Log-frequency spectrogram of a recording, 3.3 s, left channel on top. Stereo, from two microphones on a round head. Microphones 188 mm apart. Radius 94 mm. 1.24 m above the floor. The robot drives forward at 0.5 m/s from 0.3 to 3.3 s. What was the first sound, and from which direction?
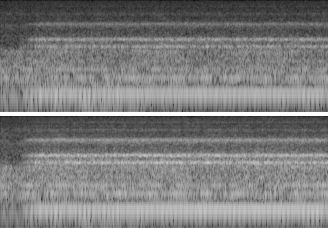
Only background noise.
